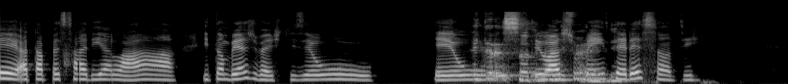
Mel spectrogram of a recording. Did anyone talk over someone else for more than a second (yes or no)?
yes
